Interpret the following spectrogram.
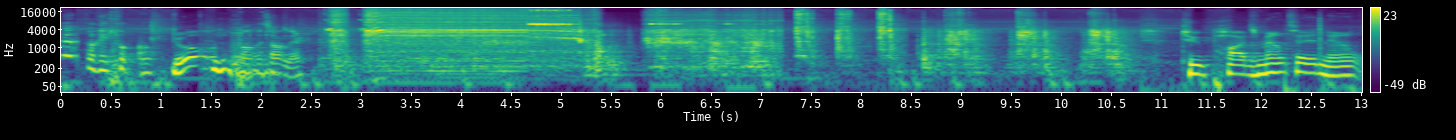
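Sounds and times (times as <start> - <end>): power drill whining: 2.6 - 7.4.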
